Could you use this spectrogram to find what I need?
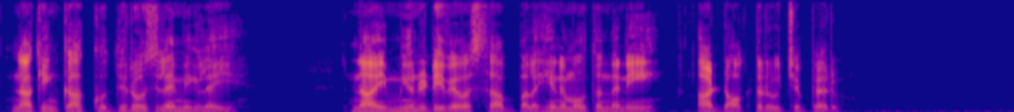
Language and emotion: Telugu, sad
